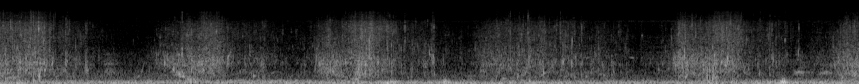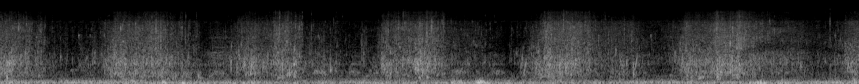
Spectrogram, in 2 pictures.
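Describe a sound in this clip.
Leaves rustle in the wind.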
